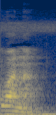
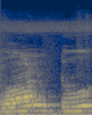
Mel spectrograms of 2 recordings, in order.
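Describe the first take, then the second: First: The words blend into one reduced word. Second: Both words are said fully and separately. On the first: The speaker calls it wrong. "Short form होती है वाना" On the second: The speaker calls it right. "वांट टू ही बोलना चाहिए"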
